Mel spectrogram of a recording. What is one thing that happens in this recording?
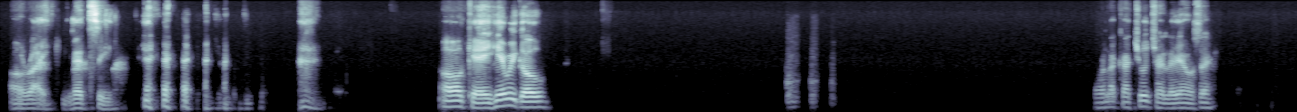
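A man speaks with animation over an online call, in short bursts with pauses.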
